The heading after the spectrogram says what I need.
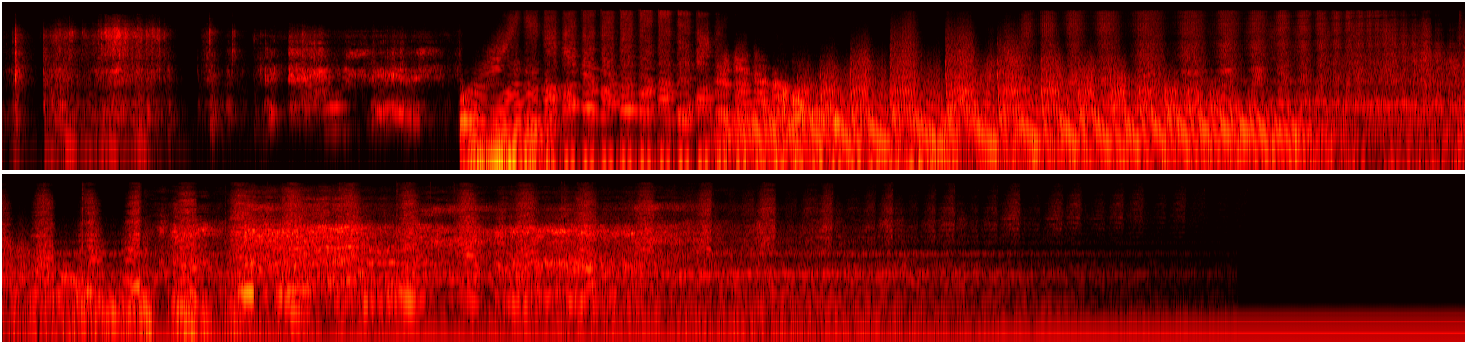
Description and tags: the cow says
Sampled a See N Say...
cattle, cow, moo, mooing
